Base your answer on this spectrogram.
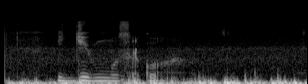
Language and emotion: Russian, angry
